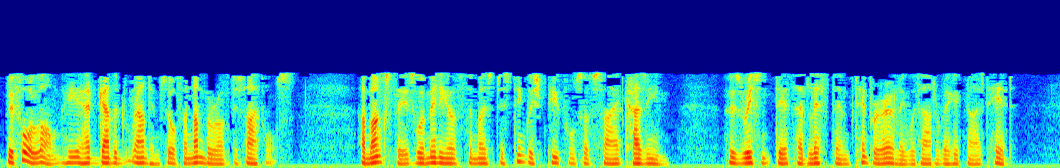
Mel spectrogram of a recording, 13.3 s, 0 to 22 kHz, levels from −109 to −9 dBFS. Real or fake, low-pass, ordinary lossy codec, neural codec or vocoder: real; 3.6 kHz; MP3, 16 kbps; none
